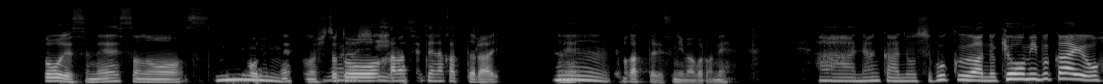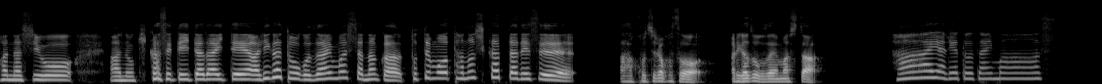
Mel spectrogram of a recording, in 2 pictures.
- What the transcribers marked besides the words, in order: none
- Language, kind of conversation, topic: Japanese, podcast, 失敗からどのようなことを学びましたか？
